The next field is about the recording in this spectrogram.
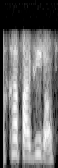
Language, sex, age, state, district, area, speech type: Manipuri, female, 60+, Manipur, Kangpokpi, urban, conversation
